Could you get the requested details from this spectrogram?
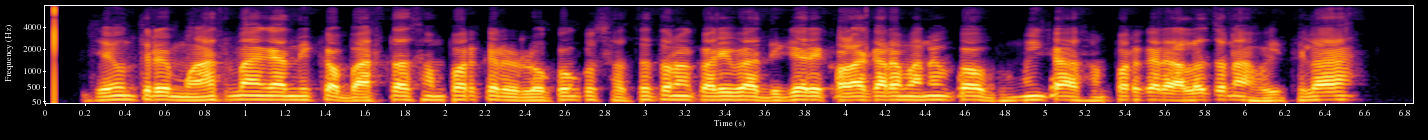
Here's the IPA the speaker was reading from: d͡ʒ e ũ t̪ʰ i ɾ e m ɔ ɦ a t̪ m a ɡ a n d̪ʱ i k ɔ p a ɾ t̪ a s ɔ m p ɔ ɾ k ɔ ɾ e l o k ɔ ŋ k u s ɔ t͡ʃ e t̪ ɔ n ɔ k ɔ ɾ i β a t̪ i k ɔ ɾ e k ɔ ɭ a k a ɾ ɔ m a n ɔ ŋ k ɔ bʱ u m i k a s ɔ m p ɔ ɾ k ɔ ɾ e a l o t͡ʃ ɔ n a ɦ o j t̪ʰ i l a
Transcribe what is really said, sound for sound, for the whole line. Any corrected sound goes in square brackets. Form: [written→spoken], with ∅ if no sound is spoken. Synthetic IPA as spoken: d͡ʒ e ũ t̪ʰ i ɾ e m ɔ ɦ a t̪ m a ɡ a n d̪ʱ i k ɔ [p→b] a ɾ t̪ a s ɔ m p ɔ ɾ k ɔ ɾ e l o k ɔ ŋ k u s ɔ t͡ʃ e t̪ ɔ n ɔ k ɔ ɾ i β a [t̪→d̪] i [k→ɡ] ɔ ɾ e k ɔ ɭ a k a ɾ ɔ m a n ɔ ŋ k ɔ bʱ u m i k a s ɔ m p ɔ ɾ k ɔ ɾ e a l o t͡ʃ ɔ n a ɦ o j t̪ʰ i l a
